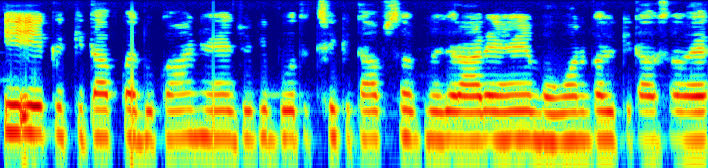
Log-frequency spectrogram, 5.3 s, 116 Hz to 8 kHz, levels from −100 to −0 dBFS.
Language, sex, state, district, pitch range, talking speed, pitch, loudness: Hindi, female, Bihar, Kishanganj, 240-250 Hz, 250 wpm, 245 Hz, -18 LUFS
